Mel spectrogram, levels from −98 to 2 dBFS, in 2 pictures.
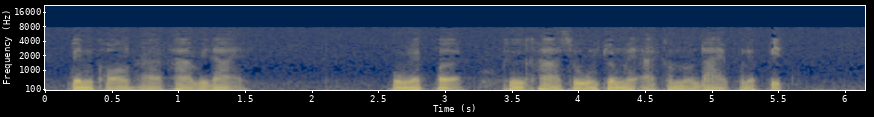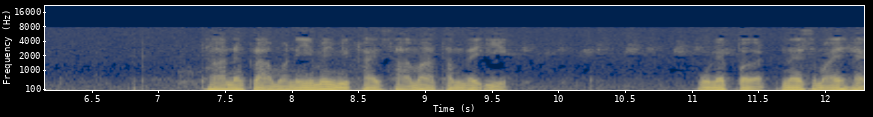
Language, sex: Thai, male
